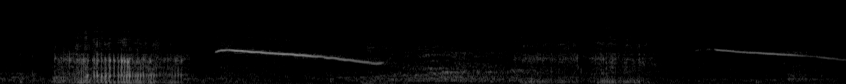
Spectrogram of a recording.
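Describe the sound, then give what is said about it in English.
People lying down with their eyes closed, pretending to go to sleep, imitate snoring: a raspy snort followed by a long, sliding whistle that falls in pitch, repeated twice over a low murmur of voices. “I need to hear some more people snoring.”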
